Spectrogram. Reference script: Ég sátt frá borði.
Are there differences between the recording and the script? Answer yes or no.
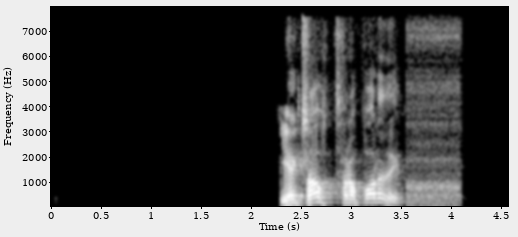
no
